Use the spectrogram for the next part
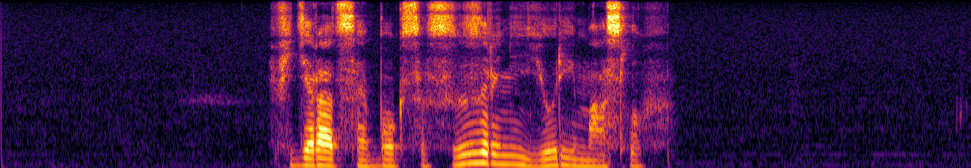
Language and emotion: Russian, neutral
